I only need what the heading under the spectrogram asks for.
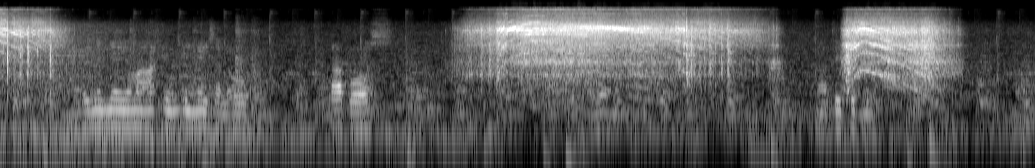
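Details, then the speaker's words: DCA mini hand drill: high whine in bursts that sags in pitch as soon as the chuck is held, so it bogs easily. Worn (pudpud) gears suspected before opening it up; not confirmed. "Pinapandar natin pero napipigilan natin. Kaya bubuksan na natin. Sa ganyang problema, minsan ang problema niyan gear, pudpud na."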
